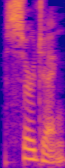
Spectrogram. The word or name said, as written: surging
